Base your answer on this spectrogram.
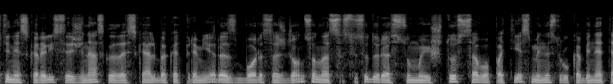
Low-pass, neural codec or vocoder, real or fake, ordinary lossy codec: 10.8 kHz; none; real; AAC, 64 kbps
